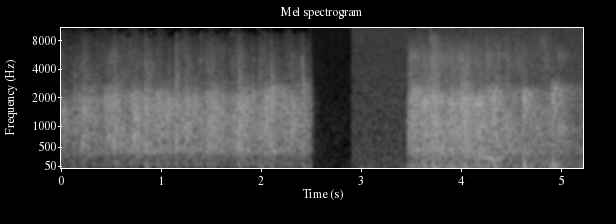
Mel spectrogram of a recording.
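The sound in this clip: Church audience applause welcoming a speaker at Pacific Beach United Methodist Church: full, even clapping that cuts out abruptly midway, returns faintly for a moment, then surges back at full strength to the end.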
